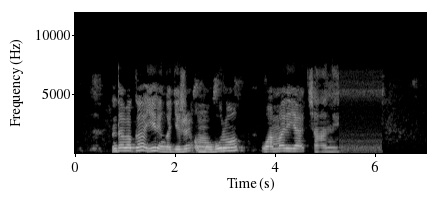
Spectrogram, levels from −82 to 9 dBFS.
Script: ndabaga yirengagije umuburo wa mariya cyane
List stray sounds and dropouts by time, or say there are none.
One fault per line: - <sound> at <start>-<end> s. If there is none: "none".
none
